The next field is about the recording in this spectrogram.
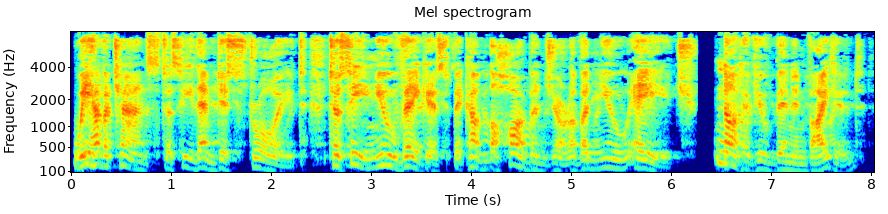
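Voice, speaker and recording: An actor playing an imperious, calculating old tycoon in a video game, speaking formally and precisely with pompous condescension. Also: male voice, mid-range voice, lively intonation, measured pace, hardly any pauses, pushed and bright, breathy edge, recorded from a distance, full character voice. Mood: stern, condescending, then smug, measured. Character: imperious, calculating, centuries-old male tycoon ruling a futuristic Vegas. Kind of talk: scripted video game character dialogue.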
